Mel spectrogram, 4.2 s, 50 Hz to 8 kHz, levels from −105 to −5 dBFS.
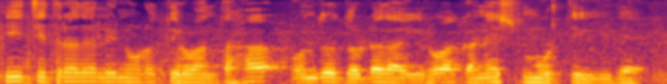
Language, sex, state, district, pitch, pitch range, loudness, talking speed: Kannada, male, Karnataka, Koppal, 145 Hz, 140-155 Hz, -16 LUFS, 115 wpm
